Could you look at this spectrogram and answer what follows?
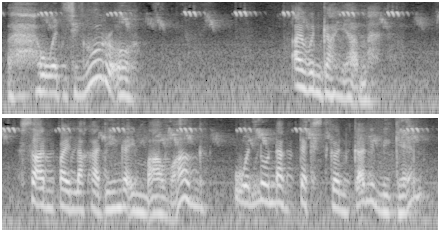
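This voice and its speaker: A woman's voice: mid-range voice, lively intonation, slow pace, pauses often, far from the mic, background noise. A woman with an Ilocano accent acting a worried, plaintive mother in a radio drama.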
